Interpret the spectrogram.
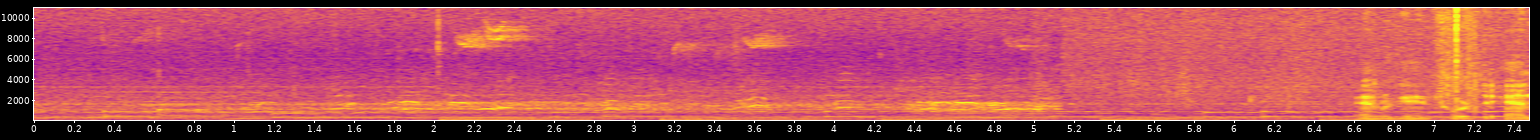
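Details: Canada geese honking in the distance near a small stream in a swampy woodland at Middle Creek Wildlife Management Area, Pennsylvania: low nasal honks about once a second, with background music throughout.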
